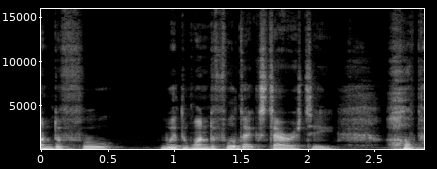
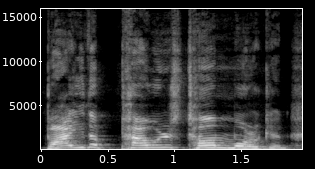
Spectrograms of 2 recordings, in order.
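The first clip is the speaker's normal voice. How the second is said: high, louder outburst; exclaiming; 10 semitones higher, 4 dB louder than usual. A narrator's reading. Landlord scolding Tom Morgan, loud exclamation. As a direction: burst out at Morgan. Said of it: "exclaimed the landlord".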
